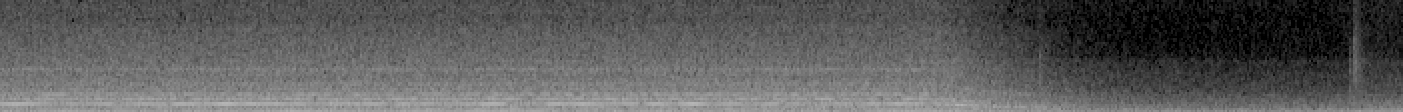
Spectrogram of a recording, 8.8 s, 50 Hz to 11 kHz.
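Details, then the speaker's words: HP ProLiant server (owner guesses GL360 G7) in a rack, with a loud fan that is being replaced: steady high fan whine drops in pitch and fades as the fans spin down on shutdown, leaving the normal quieter hum. "this is what it normally sounds like now i don't have to yell"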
